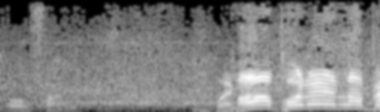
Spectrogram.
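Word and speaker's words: Coufal: ¿Cómo bueno, le has llamado tú a Koufal? Sufal. – Sufal, creo que se dice así. – Sufal. – Sufal. – Por lo menos un narrador checo que yo escuché le llamaba así al hombre.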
